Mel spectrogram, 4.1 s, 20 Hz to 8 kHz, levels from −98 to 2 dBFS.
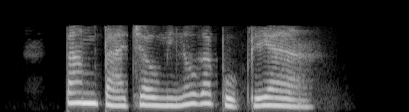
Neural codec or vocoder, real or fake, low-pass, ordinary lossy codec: codec, 16 kHz, 2 kbps, FunCodec, trained on LibriTTS, 25 frames a second; fake; 7.2 kHz; AAC, 16 kbps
